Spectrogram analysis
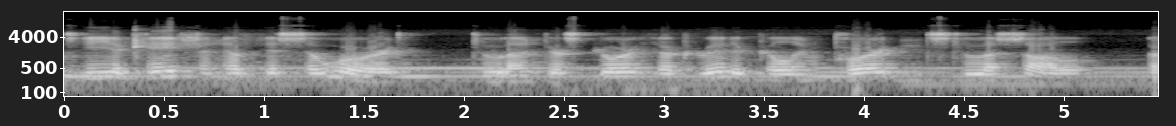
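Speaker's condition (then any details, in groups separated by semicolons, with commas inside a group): ALS, speech-generating device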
